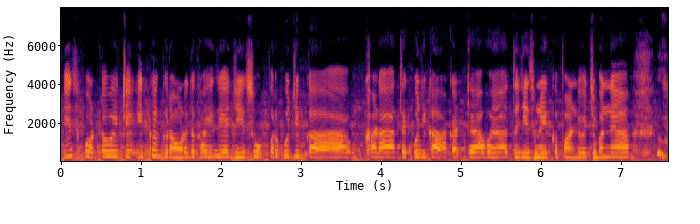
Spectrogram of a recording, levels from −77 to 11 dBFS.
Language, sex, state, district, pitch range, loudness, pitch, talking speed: Punjabi, male, Punjab, Fazilka, 255-280 Hz, -12 LUFS, 265 Hz, 190 wpm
